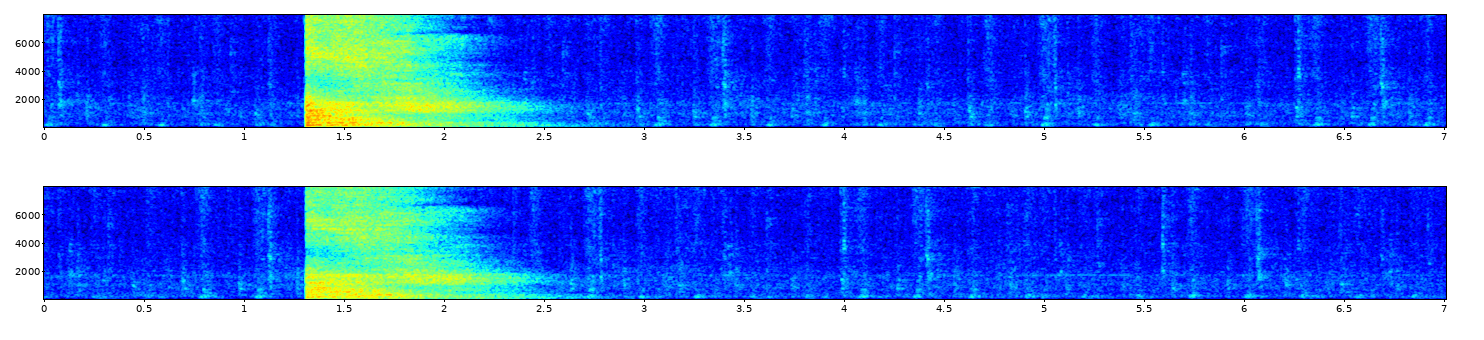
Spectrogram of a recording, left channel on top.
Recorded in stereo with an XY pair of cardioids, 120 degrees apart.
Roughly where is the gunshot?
Ahead left.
